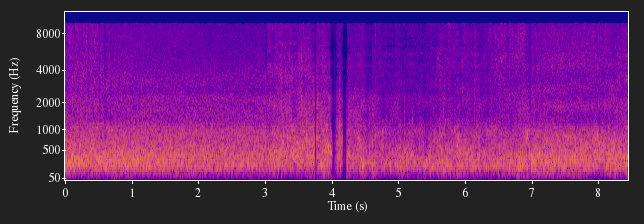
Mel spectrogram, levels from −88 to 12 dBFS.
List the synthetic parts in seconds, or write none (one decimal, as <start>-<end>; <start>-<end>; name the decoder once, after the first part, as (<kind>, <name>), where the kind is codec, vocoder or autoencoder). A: 0.0-0.7 (codec, HILCodec); 3.0-7.1; 7.9-8.4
